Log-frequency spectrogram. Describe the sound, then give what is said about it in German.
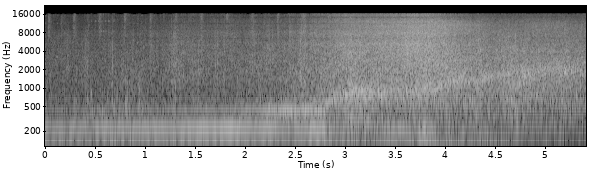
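Outboard motor of an inflatable boat at sea starting up: a steady low hum gives way to a loud, broad engine roar that keeps running, with rushing water noise under it. “Wirf den Motor an.”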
